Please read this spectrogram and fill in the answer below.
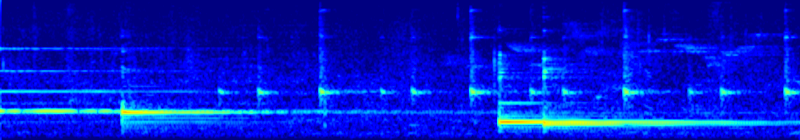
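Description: Vibraphone notes struck singly with soft mallets: one about a second in, then a louder pair near four seconds, each left to ring and fade slowly. Underneath runs a faint, quick ticking pulse of about two and a half ticks a second.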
